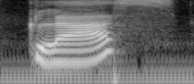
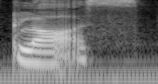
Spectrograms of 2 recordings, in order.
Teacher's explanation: in American English, the A sound is a bit shorter, while in British English, the A sound is a bit broader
